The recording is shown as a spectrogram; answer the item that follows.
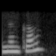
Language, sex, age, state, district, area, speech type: Tamil, female, 18-30, Tamil Nadu, Namakkal, rural, conversation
